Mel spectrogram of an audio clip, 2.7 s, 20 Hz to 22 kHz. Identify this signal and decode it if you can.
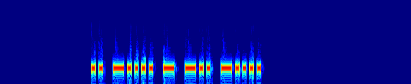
Morse code, heard as a keyed tone, about 53 wpm, 700 Hz. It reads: I6TD6
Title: Five Challenging Letter-Number Combinations 50wpm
